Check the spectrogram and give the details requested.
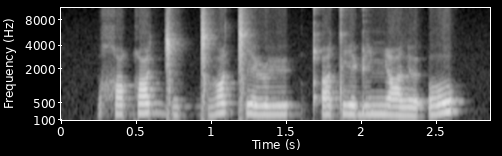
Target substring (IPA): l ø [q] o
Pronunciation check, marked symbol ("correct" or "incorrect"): incorrect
